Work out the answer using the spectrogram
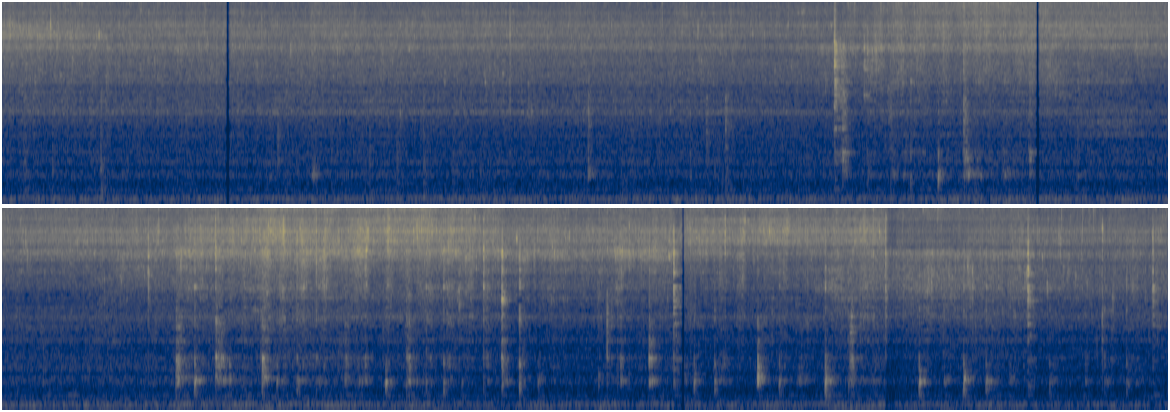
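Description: Diced onion and garlic sizzling steadily in melted butter in a nonstick pan, with a spatula scraping and clicking against the pan as they are stirred. The stirring strokes come quick and frequent in the second half.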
